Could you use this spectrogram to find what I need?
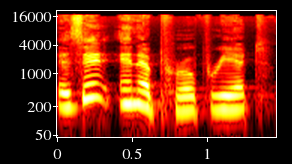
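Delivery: put-on small, soft six-year-old girl voice. Quoting a six-year-old girl's question, little six-year-old girl voice. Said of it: "in her little six-year-old voice".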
